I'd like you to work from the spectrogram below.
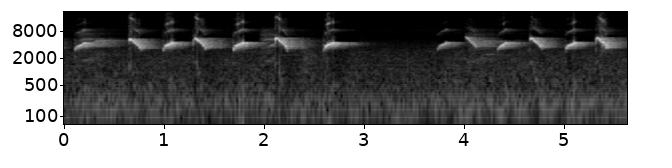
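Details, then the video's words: Brown-throated sunbird calling rivals, suited for luring: two bursts of sharp falling notes with short buzzy tails, separated by nearly a second of silence, rhythm quick and uneven. "Manggaran Ngalas Gacor"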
